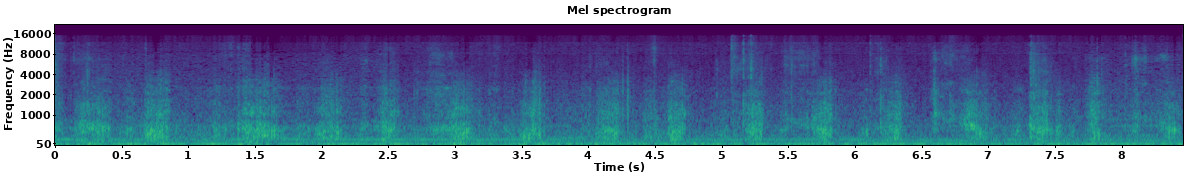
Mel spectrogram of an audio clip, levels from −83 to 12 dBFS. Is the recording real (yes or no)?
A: yes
